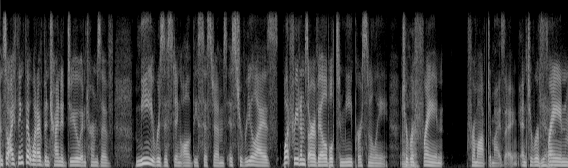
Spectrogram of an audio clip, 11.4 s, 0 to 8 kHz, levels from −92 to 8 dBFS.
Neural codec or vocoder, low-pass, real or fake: none; 7.2 kHz; real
